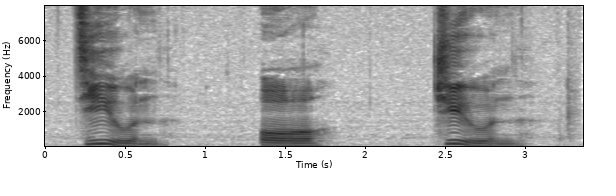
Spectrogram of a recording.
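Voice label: "dune", British English; pronunciation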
